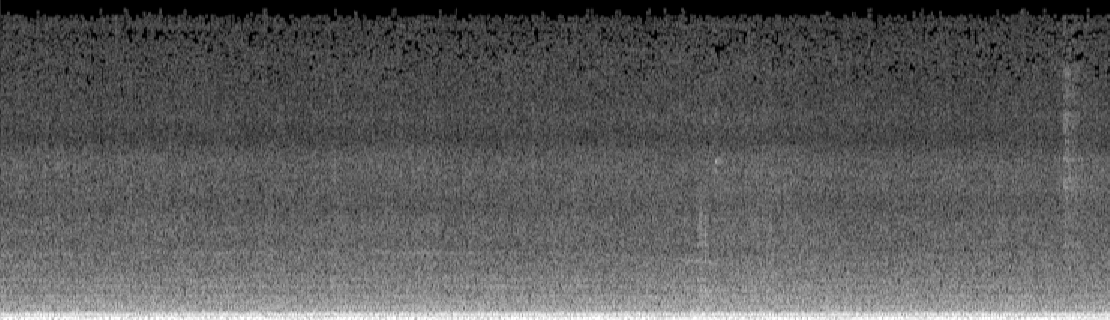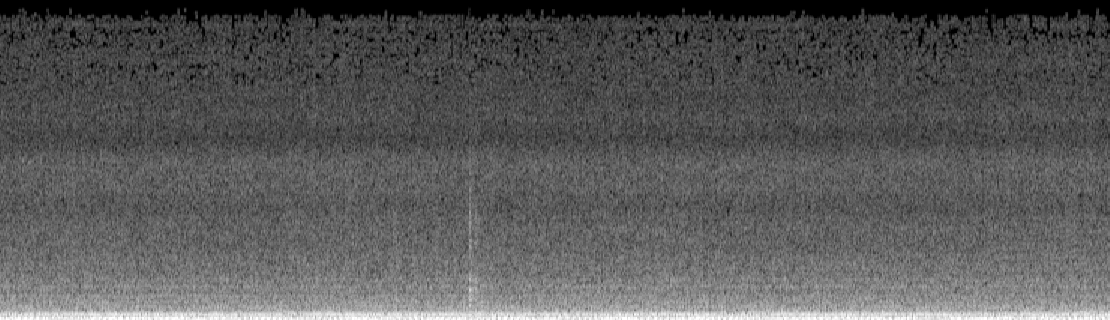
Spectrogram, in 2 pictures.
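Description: Heavy diesel engine running at a constant speed: a steady low drone with a held hum and no rise or fall, and a few faint clicks.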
